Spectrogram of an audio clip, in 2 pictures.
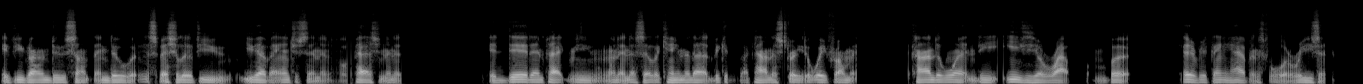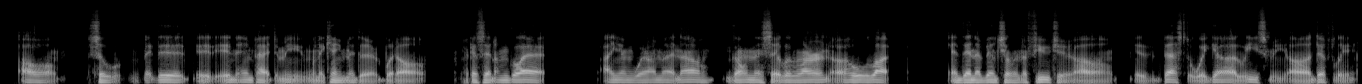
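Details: Adult man who stutters, speaking on a podcast about stuttering; stuttering.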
